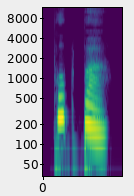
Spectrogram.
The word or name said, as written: ಪುಪ್ಪ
